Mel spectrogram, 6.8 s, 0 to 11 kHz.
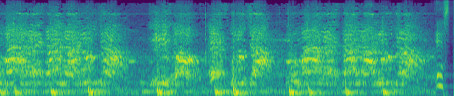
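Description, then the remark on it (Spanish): A large crowd of relatives of disappeared people in Mexico chants protest slogans in unison, loud, with a steady rhythmic cadence of repeated shouted phrases and emphatic beats, the voices blending into one forceful collective roar. “y otras consignas se escucha gritar a lo largo del país a los familiares de las casi 100.000 personas que hay desaparecidas en México.”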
